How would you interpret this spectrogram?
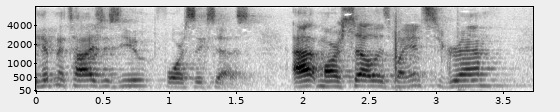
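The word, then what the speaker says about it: Marccelo: you for Success at Marcel is my Instagram m-a-r-c-c-e-l-o pronounced Marcel not Martel so it's Marcel if you say my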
